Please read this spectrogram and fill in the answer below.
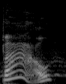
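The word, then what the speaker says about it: bough: But bow doesn't rhyme with cough. Bow rhymes with cow.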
